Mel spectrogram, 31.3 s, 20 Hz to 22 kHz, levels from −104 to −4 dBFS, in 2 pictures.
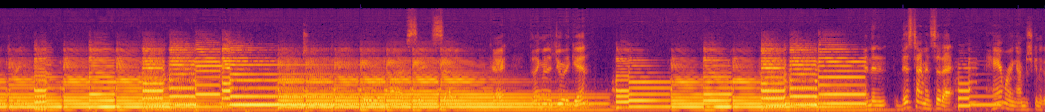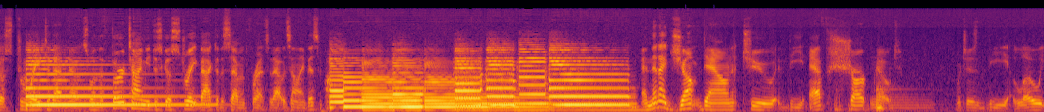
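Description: At 15.87 to 15.94 s, a short stall from a late packet empties the jitter buffer; about 41 ms of sound is stretched, held with a faint buzz or dip, then resumes intact.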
